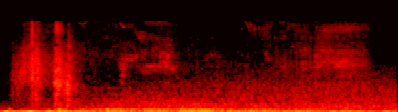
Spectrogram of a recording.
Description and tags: opening window climalit
glazing type climalit, binaural recording
glide, switched, window, windows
